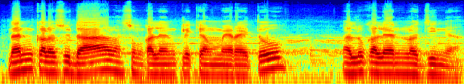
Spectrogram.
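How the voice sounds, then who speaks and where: Casting: male tutorial host, mid-pitched slightly hoarse voice, chatty casual delivery, music underneath. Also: moderate pace. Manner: chatty, repetitive verbal tags. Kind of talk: casual screen tutorial narration.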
